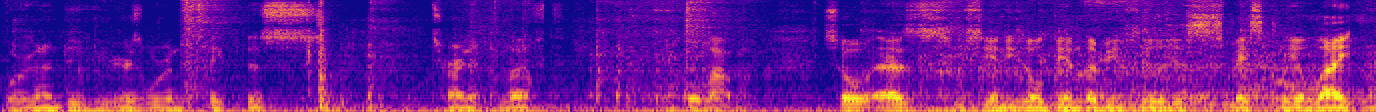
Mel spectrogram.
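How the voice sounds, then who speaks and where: This man has a very deep, low pitch and lively intonation, talking quietly at a moderate pace. Room echo is audible, and background noise is noticeable. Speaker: car enthusiast YouTuber. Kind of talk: tutorial. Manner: quiet, subdued; casual, conversational.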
